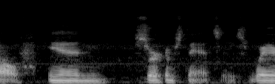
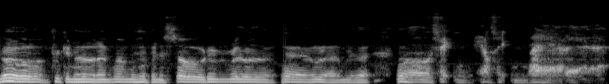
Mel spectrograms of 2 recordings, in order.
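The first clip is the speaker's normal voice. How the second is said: higher, louder mock freak-out voice, fading by the end; mocking girl in the car; 4 semitones higher than usual. Mocking the girl in the car's cheesy tantrum, put-on high voice. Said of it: "it's really cheesy. And it's loud".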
